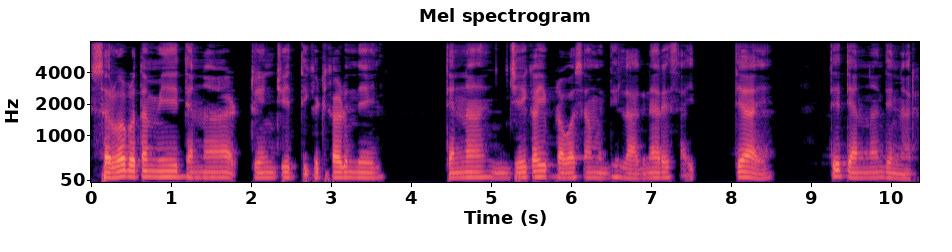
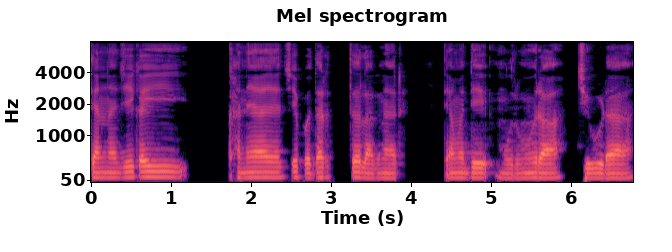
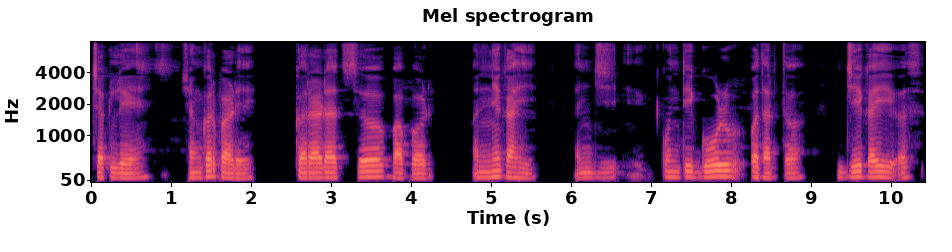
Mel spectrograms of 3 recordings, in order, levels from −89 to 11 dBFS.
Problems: none marked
